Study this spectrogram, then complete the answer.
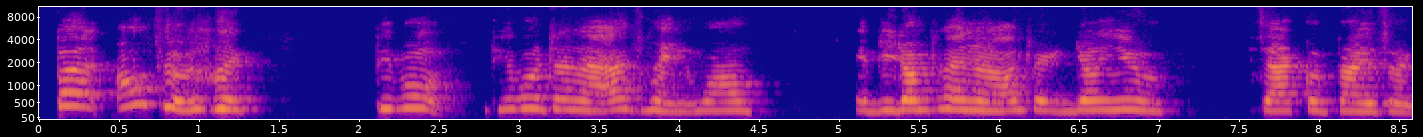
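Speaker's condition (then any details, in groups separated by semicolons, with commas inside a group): Spastic cerebral palsy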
